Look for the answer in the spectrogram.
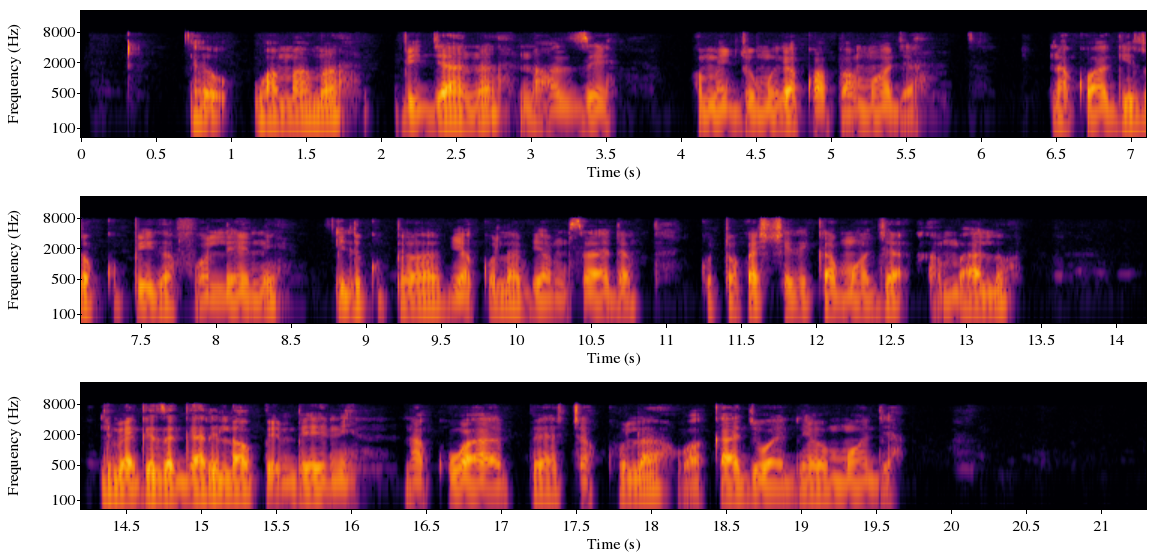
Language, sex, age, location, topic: Swahili, male, 25-35, Nakuru, health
